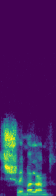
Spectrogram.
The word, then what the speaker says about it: Shyamalan: Äh, und ich habe auch den neuen von, von ihm jetzt hier, ich kann den Namen niemals aussprechen. – Schau Nein, an. Shyamalan.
